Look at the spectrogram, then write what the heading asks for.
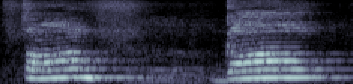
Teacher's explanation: जब उच्चारण करते हैं तो आवाज़ नाक और मुंह दोनों से निकलती है, उन्हें हम अनुनासिक कहते हैं।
